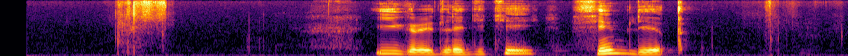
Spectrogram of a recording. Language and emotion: Russian, neutral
